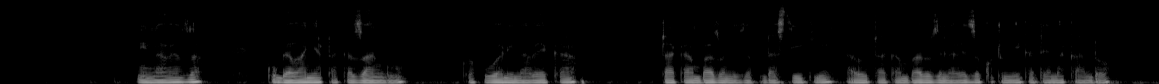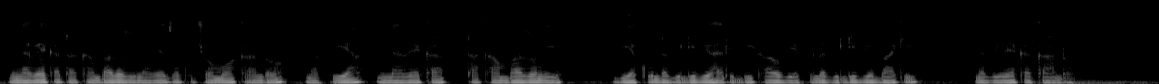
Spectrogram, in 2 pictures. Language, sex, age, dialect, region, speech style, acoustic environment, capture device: Swahili, male, 18-24, Kenya - Nairobi Sheng-influenced, Kenya, relaxed; focused, nature, mobile / Linux / Chrome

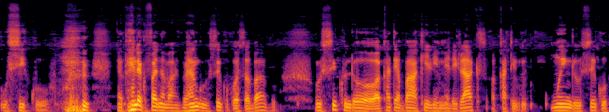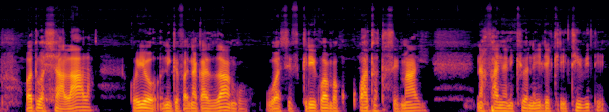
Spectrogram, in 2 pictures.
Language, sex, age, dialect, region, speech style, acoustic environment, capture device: Swahili, male, 25-34, Kenya - Nairobi Sheng-influenced, Kenya, happy; anxious, people talking; music, mobile / Linux / Chrome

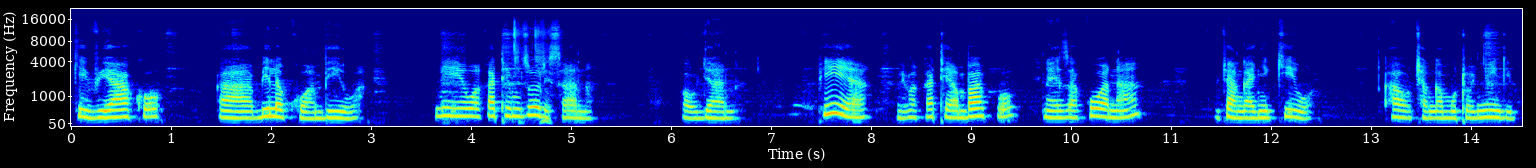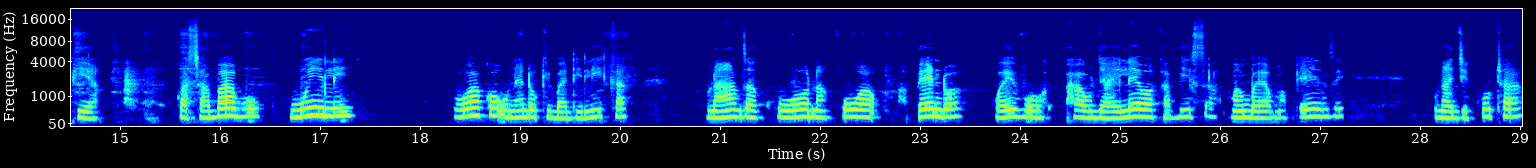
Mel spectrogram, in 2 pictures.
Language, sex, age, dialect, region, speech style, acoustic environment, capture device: Swahili, female, 45-54, Kenya - Nairobi Sheng-influenced, Kenya, relaxed, people talking, mobile / Linux / Chrome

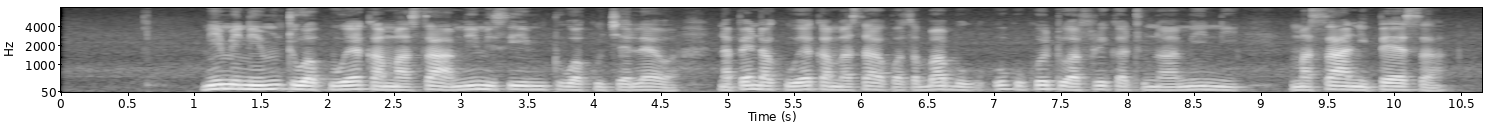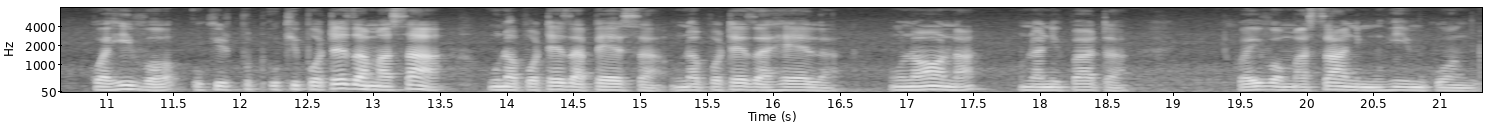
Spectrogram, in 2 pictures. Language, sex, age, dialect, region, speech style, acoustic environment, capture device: Swahili, male, 25-34, Kenya - Kiambu, Kenya, happy, silence, desktop / Windows / Chrome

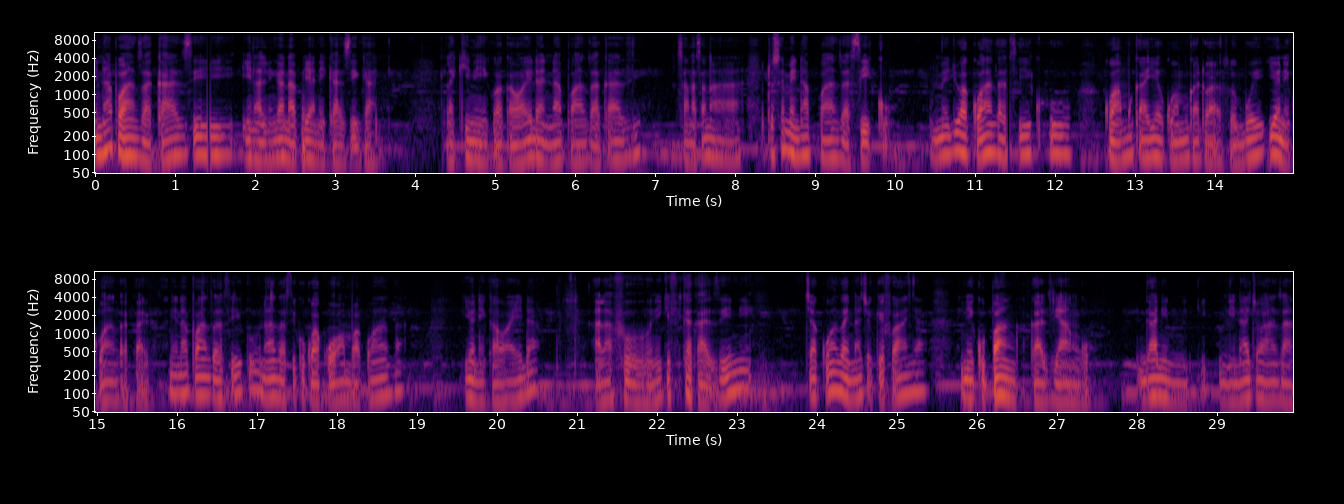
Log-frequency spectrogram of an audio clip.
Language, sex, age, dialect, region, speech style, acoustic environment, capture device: Swahili, male, 18-24, Kenya - Nairobi Sheng-influenced, Kenya, relaxed, nature; music, desktop / Linux / Chrome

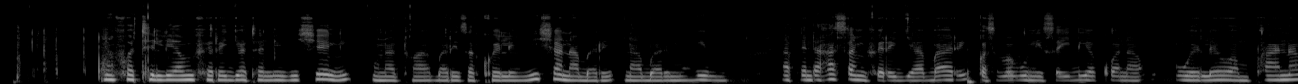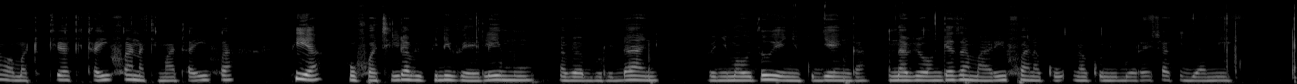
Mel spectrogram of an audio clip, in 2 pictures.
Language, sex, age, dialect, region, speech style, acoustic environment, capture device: Swahili, female, 18-24, Kenya - Mombasa, Kenya, happy, silence, mobile / Linux / Chrome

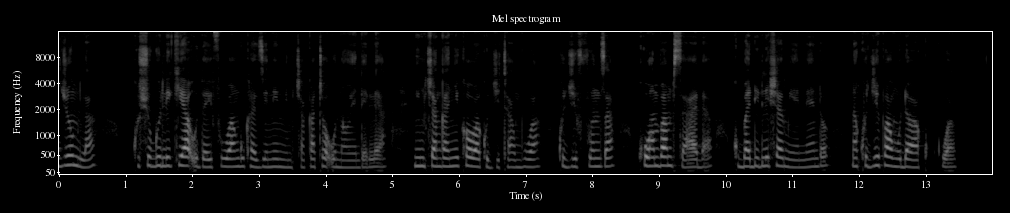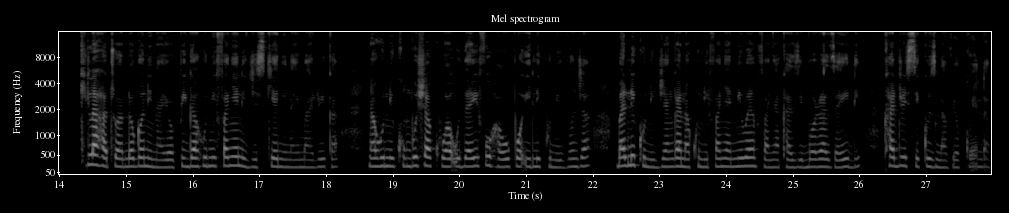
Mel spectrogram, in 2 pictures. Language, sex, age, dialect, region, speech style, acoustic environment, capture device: Swahili, female, 18-24, Kenya - Nairobi Sheng-influenced, Kenya, relaxed, silence; appliances, mobile / macOS / Safari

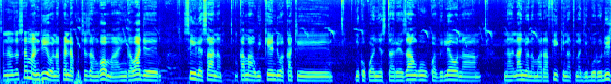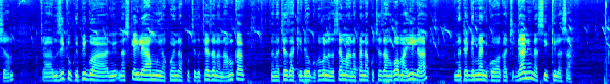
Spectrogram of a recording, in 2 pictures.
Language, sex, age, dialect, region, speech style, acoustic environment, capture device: Swahili, male, 25-34, Kenya - Nairobi Sheng-influenced, Kenya, relaxed, nature, desktop / Windows / Chrome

